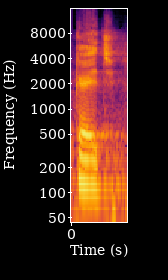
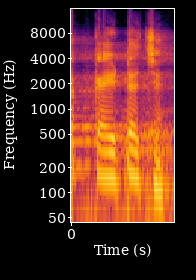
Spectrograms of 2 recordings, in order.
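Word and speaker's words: catch: लिखा है कैच यानी इसका सही उच्चारण हो जाएगा कैच अगर कोई नया बच्चा होगा तो यह इसे क्या पढ़ेगा इसे पढ़ेगा कैटच क्या पढ़ेगा कैटच लेकिन इसे कैटच बिल्कुल नहीं पढ़ते हैं कैच पढ़ते हैं ठीक है समझ गए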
